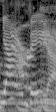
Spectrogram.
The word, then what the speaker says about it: Gardaí: I was on Dawson Street and I saw two Gardaí on horseback. – Say it correctly. One Garda, two Nyardi.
